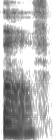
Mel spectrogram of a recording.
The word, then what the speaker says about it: barf: Barf as in upchuck, not barf as in what you get into to have a wash, an all-over wash or a soak and a relax.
